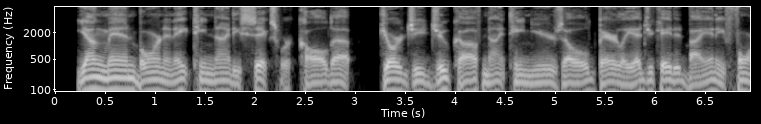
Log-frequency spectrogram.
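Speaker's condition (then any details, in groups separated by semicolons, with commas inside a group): No condition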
